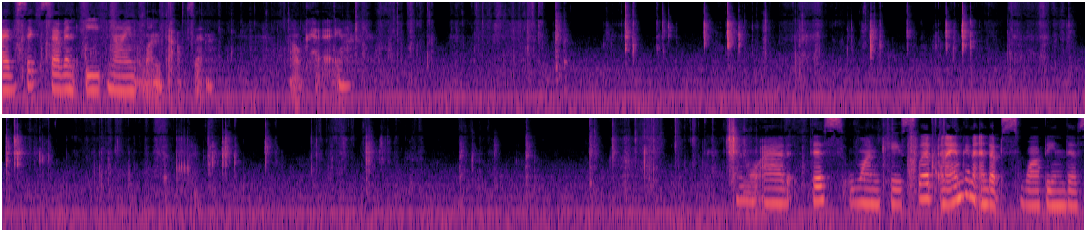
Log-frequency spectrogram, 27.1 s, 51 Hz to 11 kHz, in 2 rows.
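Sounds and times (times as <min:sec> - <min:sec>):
banknotes rustling: 0:00.0 - 0:08.0.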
